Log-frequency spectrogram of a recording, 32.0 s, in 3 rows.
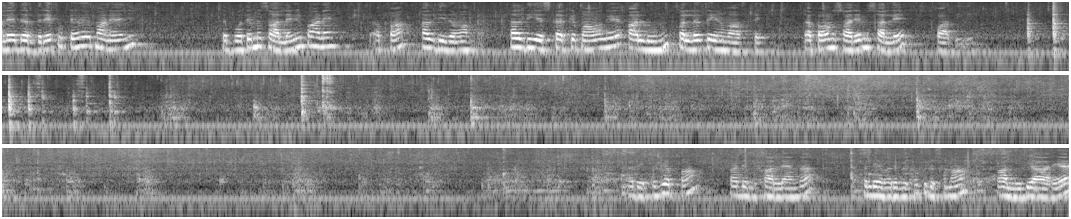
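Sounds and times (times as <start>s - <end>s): vegetables sizzling in oil: 0.0s - 32.0s
spatula scraping pan: 10.7s - 12.6s, 13.2s - 28.0s, 29.8s - 31.5s.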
